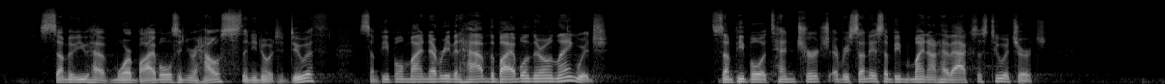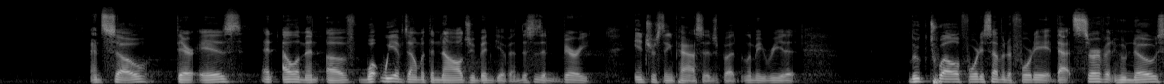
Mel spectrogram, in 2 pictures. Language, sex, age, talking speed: English, male, 30-49, 205 wpm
